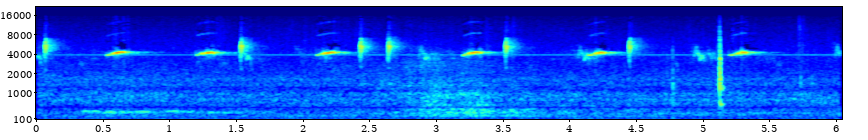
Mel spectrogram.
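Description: A bird chirping repeatedly, about two short high chirps a second, each a quick sharp sweep running into a brief whistled note. A single sharp click about five seconds in.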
